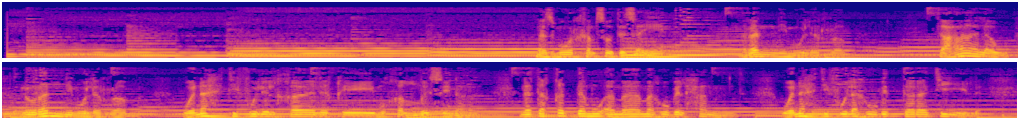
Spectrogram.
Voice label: Arabic Psalm Zaboor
